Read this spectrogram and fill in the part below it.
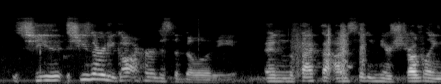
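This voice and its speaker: A plain, everyday voice from a man, fairly high-pitched and fairly quick, with lively intonation. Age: 20s. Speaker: guest on live stream talking about his health. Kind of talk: casual chat.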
